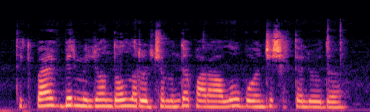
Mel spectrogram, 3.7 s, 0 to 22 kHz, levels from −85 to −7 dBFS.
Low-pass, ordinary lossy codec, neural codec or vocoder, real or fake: 10.8 kHz; AAC, 64 kbps; none; real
